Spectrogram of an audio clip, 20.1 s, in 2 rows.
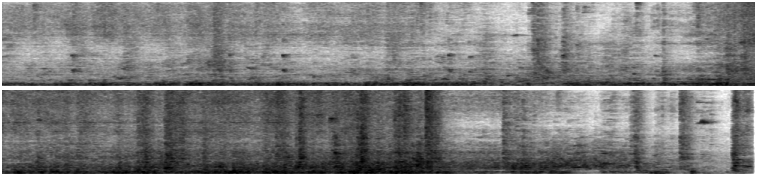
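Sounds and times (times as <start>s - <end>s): train wheels rushing on rail: 0.0s - 20.0s
track clicks and knocks: 5.2s - 20.0s.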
